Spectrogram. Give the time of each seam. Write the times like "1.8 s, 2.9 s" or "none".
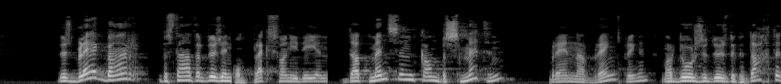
1.5 s, 2.3 s, 3.3 s, 5.5 s, 6.2 s, 6.6 s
